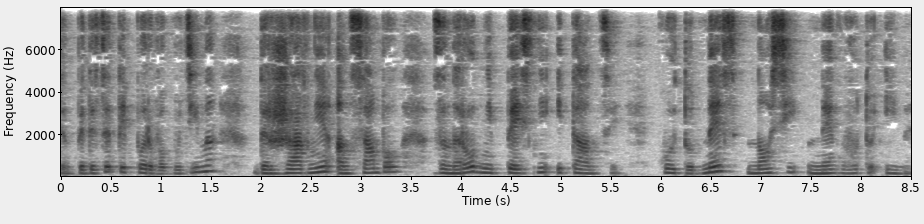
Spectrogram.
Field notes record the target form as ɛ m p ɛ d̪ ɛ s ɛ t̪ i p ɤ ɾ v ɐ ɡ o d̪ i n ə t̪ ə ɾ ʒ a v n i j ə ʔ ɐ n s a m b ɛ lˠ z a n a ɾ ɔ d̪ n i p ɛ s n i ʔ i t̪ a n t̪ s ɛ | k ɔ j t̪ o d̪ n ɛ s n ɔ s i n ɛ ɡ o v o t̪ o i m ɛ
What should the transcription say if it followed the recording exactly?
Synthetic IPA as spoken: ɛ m p ɛ d̪ ɛ s ɛ t̪ i p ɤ ɾ v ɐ ɡ o d̪ i n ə d̪ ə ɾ ʒ a v n i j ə ʔ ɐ n s a m b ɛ lˠ z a n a ɾ ɔ d̪ n i p ɛ s n i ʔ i t̪ a n t̪ s i | k ɔ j t̪ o d̪ n ɛ s n ɔ s i n ɛ ɡ o v o t̪ o i m ɛ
